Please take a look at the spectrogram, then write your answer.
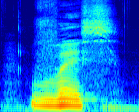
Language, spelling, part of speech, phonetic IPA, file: Ukrainian, ввесь, pronoun, [ʋːɛsʲ], Uk-ввесь.ogg
- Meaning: alternative form of весь (vesʹ, “all, the whole”) (after vowels)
